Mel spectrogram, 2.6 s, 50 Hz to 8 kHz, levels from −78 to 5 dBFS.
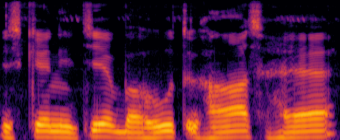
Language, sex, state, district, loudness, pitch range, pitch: Hindi, male, Jharkhand, Deoghar, -13 LUFS, 110-125 Hz, 120 Hz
